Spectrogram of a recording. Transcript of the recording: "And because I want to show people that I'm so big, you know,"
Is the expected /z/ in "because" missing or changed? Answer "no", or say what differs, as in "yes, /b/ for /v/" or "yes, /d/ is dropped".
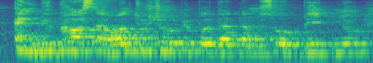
yes, /s/ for /z/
